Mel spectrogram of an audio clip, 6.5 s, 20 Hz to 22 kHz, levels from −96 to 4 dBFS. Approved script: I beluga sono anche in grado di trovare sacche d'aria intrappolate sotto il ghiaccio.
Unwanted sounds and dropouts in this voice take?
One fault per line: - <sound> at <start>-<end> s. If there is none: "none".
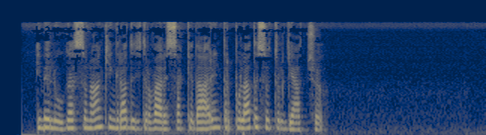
none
